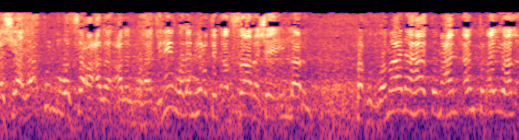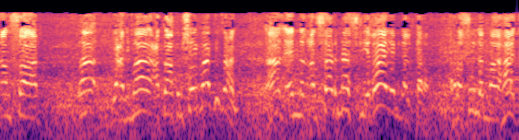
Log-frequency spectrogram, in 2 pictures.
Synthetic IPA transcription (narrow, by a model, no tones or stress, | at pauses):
ʔaʃjaːʔd̪aːʔkʊlːuwazːaʕaʕalaʕalalmʊɦaːd͡ʒɪɾiːnwɪlamjʊʕt̪ˤilʔɑnsˤɑːɾˤaʃeːʔʔɪlːaɾˤ | fɑqʊd̪wamanahaːkʊmʕanʔant̪ʊmʔajːʊhalʔɑnsˤɑːɾˤ | ma | jaʕnimaɑʕt̪ˤɑːkʊmʃeːbaːk̪ɪzʕan | aːlɪʔanːalʔɑnsˤɑːɾˤnaːsfiɣaːjamɪnalkɑɾˤɑmʔɑrˤːɑsuːlːamːaɦaː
